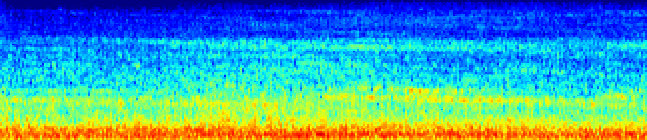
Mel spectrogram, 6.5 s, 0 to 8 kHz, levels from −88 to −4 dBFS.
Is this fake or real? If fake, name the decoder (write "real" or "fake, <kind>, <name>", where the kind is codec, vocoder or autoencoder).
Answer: fake, vocoder, HiFi-GAN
